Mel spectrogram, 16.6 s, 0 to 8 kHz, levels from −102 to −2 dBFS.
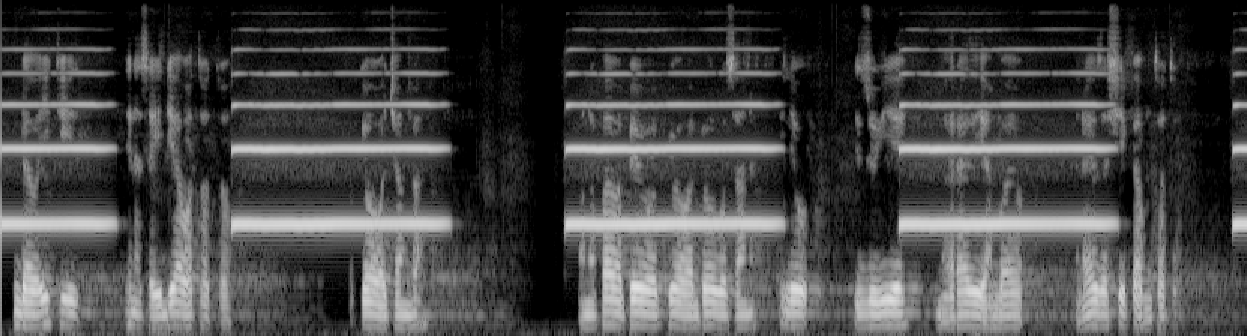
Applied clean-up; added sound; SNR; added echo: none; Wind instrument, woodwind instrument; -4 dB; reverberation time 2.2 s.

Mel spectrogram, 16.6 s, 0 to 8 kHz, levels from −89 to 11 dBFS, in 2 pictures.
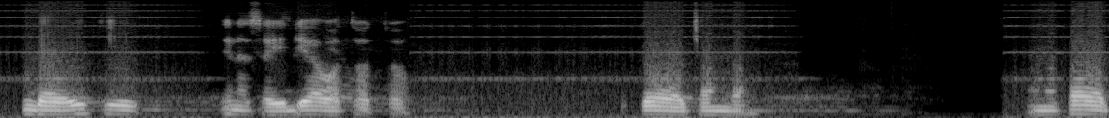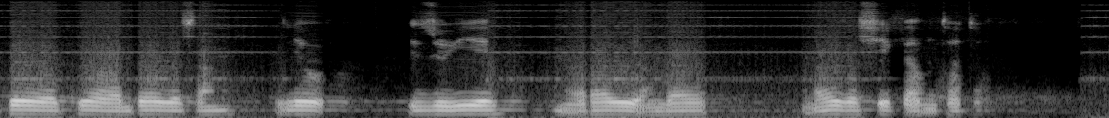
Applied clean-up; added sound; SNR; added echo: neural separator model SepFormer DNS4.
